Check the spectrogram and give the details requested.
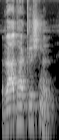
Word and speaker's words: Radhakrishnan: Radhakrishnan. Let me spell it out for you.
